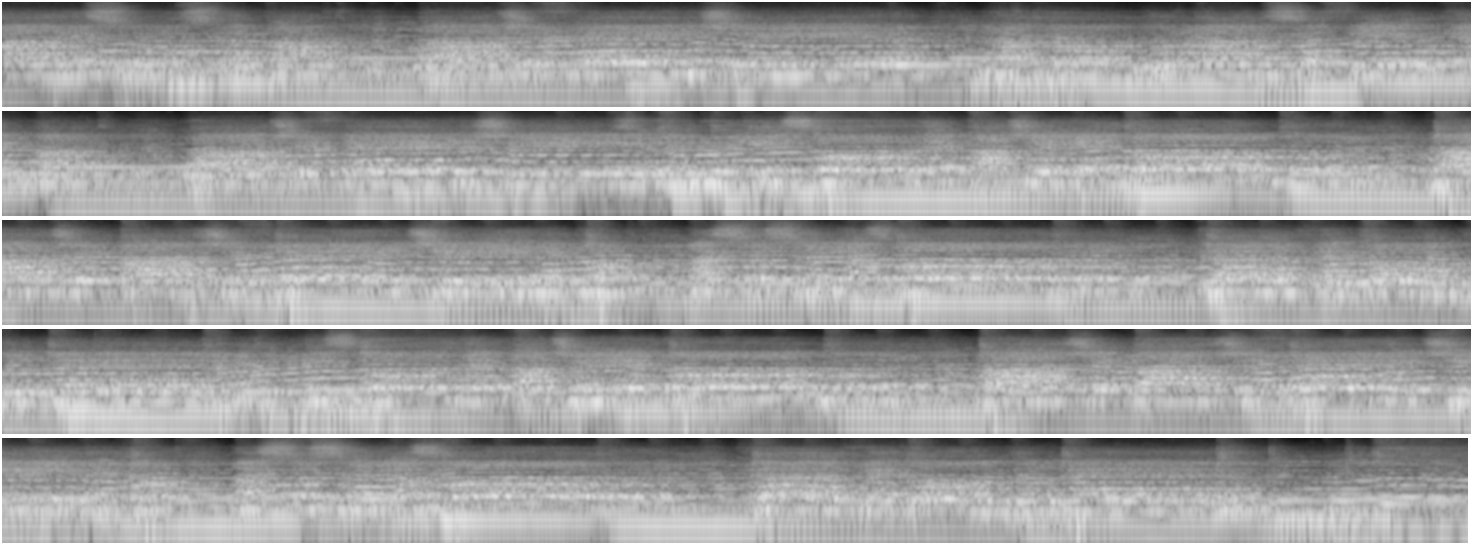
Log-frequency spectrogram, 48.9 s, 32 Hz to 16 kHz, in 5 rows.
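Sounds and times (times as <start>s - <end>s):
accordion: 0.0s - 48.9s
trumpet: 0.0s - 48.9s
vocal group singing a hymn: 0.0s - 48.9s.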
